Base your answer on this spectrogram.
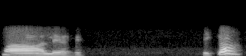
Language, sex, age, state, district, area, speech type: Sindhi, female, 45-60, Maharashtra, Thane, urban, conversation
